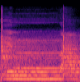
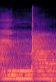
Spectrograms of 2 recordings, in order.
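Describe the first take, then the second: First: The n is held long with a nasal hum. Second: The n is short with no nasal hum. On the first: The speaker calls it right. "baru keluar kalau kita tahan" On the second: The speaker calls it wrong. "ini nggak bakal dengung"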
